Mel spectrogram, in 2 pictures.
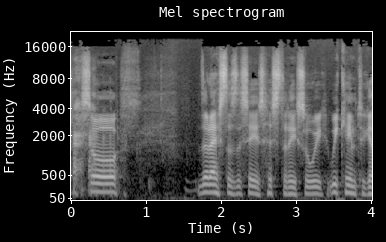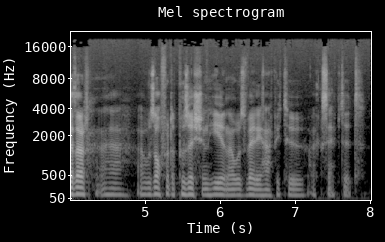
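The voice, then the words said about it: Scottish accent. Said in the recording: “it sounds like you're Scottish ... The accent is Scottish.”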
